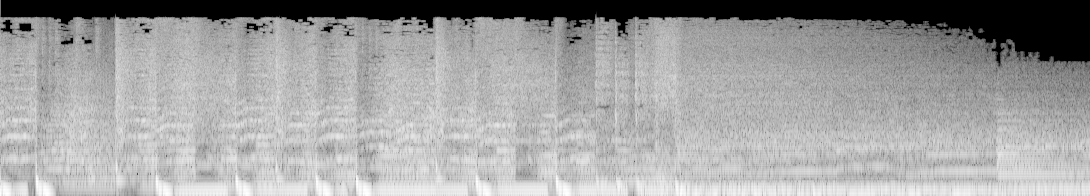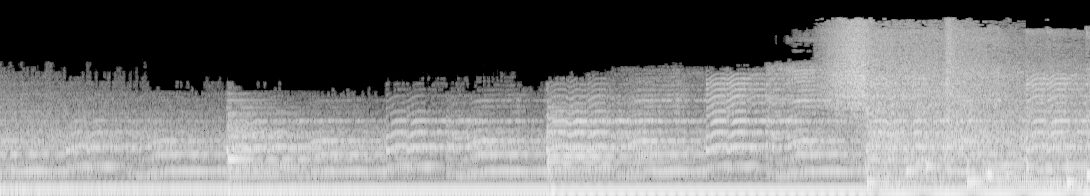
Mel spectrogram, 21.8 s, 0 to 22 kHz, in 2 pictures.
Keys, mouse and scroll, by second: 8.4 Down, 10.8 Down, 12.4 click, 20.5-21.8 drag.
